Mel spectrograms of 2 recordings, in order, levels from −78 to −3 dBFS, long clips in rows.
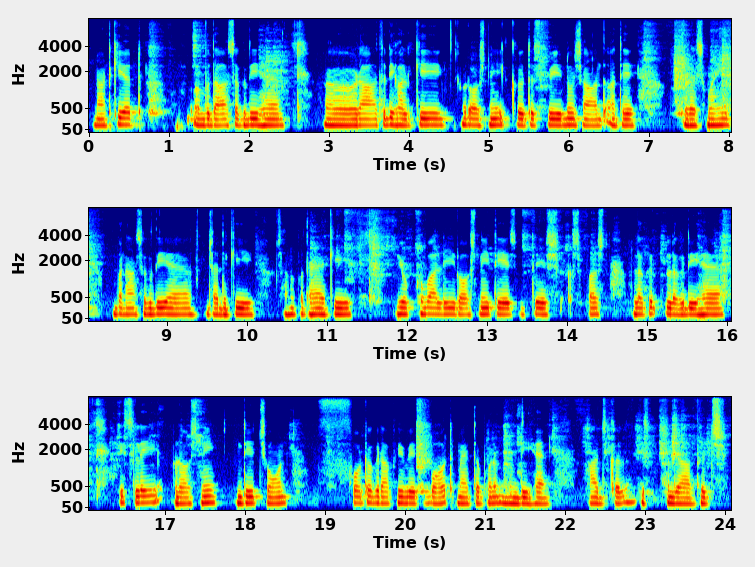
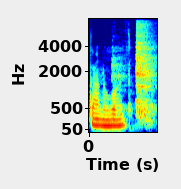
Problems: none marked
